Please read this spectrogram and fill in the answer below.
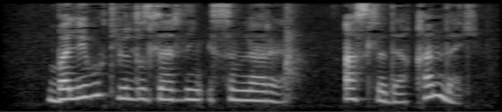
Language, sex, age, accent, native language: Uzbek, female, 19-29, Navoiy, Uzbek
